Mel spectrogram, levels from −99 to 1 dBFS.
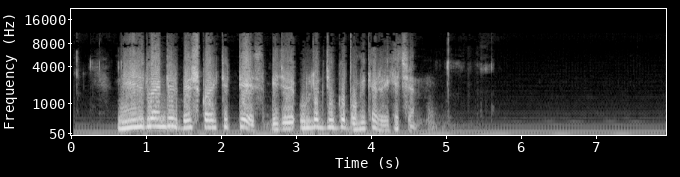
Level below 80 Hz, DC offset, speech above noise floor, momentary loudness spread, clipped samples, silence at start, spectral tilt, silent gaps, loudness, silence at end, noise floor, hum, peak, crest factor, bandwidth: -42 dBFS; under 0.1%; 29 dB; 12 LU; under 0.1%; 0.35 s; -5 dB/octave; none; -15 LUFS; 2.3 s; -44 dBFS; 50 Hz at -40 dBFS; -2 dBFS; 16 dB; 11.5 kHz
